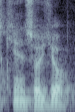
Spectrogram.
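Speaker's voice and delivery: soft, fading question; hushed doubt. Pretend. Preacher voicing his congregation's doubt in a hush. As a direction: ask it almost to yourself.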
